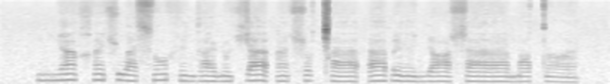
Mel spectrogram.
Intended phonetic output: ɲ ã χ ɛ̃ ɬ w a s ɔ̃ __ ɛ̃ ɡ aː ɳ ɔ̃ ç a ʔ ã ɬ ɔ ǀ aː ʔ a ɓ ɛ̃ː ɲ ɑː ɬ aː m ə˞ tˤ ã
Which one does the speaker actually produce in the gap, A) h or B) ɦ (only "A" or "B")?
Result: A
